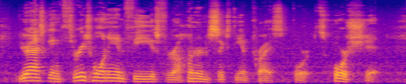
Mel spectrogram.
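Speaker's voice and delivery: plain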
